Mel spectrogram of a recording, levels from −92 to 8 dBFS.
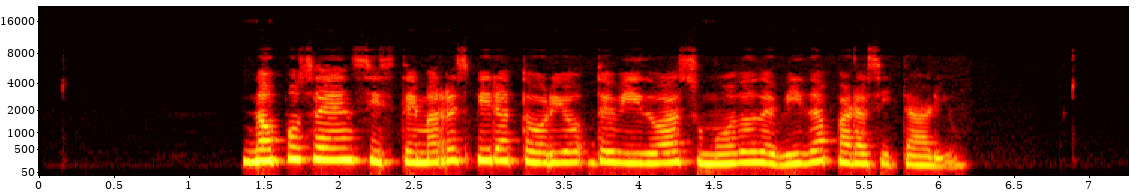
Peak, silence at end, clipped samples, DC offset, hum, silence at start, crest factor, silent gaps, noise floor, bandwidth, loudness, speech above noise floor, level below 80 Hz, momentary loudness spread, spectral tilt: -2 dBFS; 1.1 s; under 0.1%; under 0.1%; none; 1.35 s; 18 dB; none; -78 dBFS; 7.8 kHz; -18 LUFS; 61 dB; -60 dBFS; 10 LU; -6.5 dB/octave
